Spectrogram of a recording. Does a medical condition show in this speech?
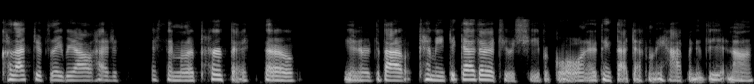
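Yes: severe to profound hearing loss; congenital, diagnosed in England, hearing aids from 11 months, cochlear implant one side; cochlear implant on one side about 10 years ago, earlier body, analog, digital hearing aids; learned to listen and speak through early intervention in England.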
